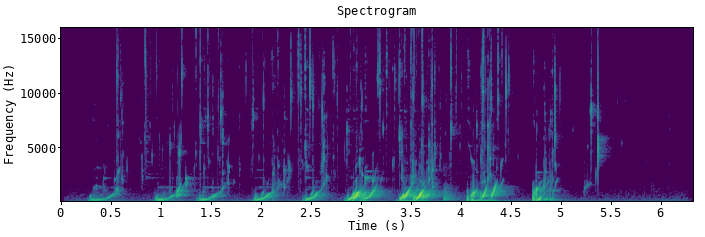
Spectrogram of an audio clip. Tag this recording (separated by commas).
Liquid, Water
